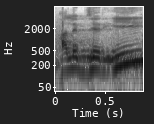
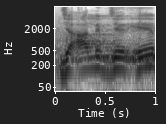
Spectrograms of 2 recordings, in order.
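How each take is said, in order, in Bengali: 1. শেষের স্বরধ্বনিটি i-এর মতো শোনায়। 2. শেষের স্বরধ্বনিটি e-এর মতো শোনায়। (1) "একারের জায়গায় এখন কি হিস্সি পড়ি আমরা" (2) "তখন আমরাও পড়েছি যেভাবে"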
